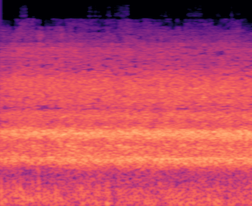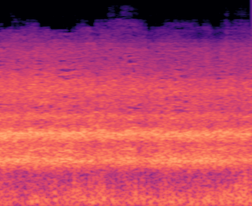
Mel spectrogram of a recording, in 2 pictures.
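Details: Thousands of wintering snow geese at Skagit Valley produce a constant, thick chorus of honking calls that blend into one steady din, with a low rumbling undertone throughout.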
